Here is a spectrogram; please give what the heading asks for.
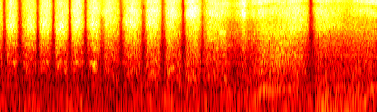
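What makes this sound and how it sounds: A gloved hand, in long, thin, sheer black nylon mesh opera gloves reaching the elbow, rubs and slides its fingertips and palm along the other gloved forearm, held away from the microphone. It makes a bright, hissy fabric-on-fabric rub and scratch: quick rhythmic back-and-forth strokes at first, then smoother, more continuous swishing.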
